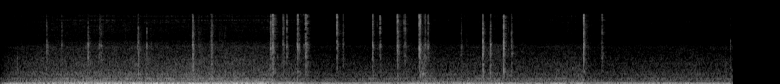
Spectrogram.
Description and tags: Printer Buttons
Sounds of touching configuration buttons of a printer in 'Tallers' area.
printer, printing, message, button, UPF-CS14, electrical, photocopier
